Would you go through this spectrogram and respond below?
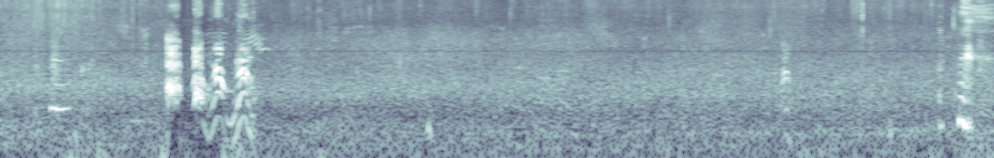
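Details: At Laguna Beach dog park, seven-month-old Margo romps with a four-month-old Husky puppy; a quick burst of three or four excited barks, then scattered yips and one final bark against low background murmur.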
